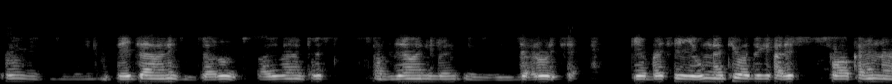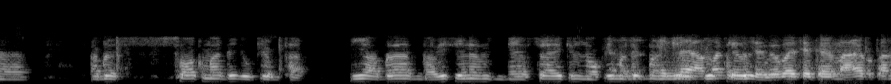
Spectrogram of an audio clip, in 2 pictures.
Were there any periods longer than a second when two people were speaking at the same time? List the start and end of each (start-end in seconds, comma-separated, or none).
15.0-16.7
